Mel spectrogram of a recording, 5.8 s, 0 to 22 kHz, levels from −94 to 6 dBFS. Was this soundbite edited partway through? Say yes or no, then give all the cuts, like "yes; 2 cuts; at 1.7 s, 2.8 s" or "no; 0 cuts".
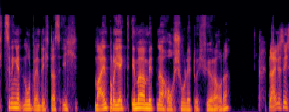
no; 0 cuts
